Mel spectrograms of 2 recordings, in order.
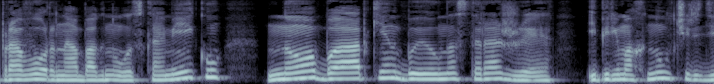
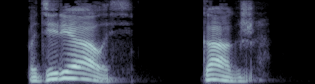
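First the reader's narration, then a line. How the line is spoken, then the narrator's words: Snorting old woman. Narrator (Russian): фыркнула старуха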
